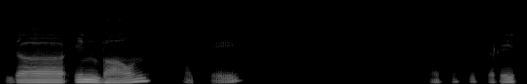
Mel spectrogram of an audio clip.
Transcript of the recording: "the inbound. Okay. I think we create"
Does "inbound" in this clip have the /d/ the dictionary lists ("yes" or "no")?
no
